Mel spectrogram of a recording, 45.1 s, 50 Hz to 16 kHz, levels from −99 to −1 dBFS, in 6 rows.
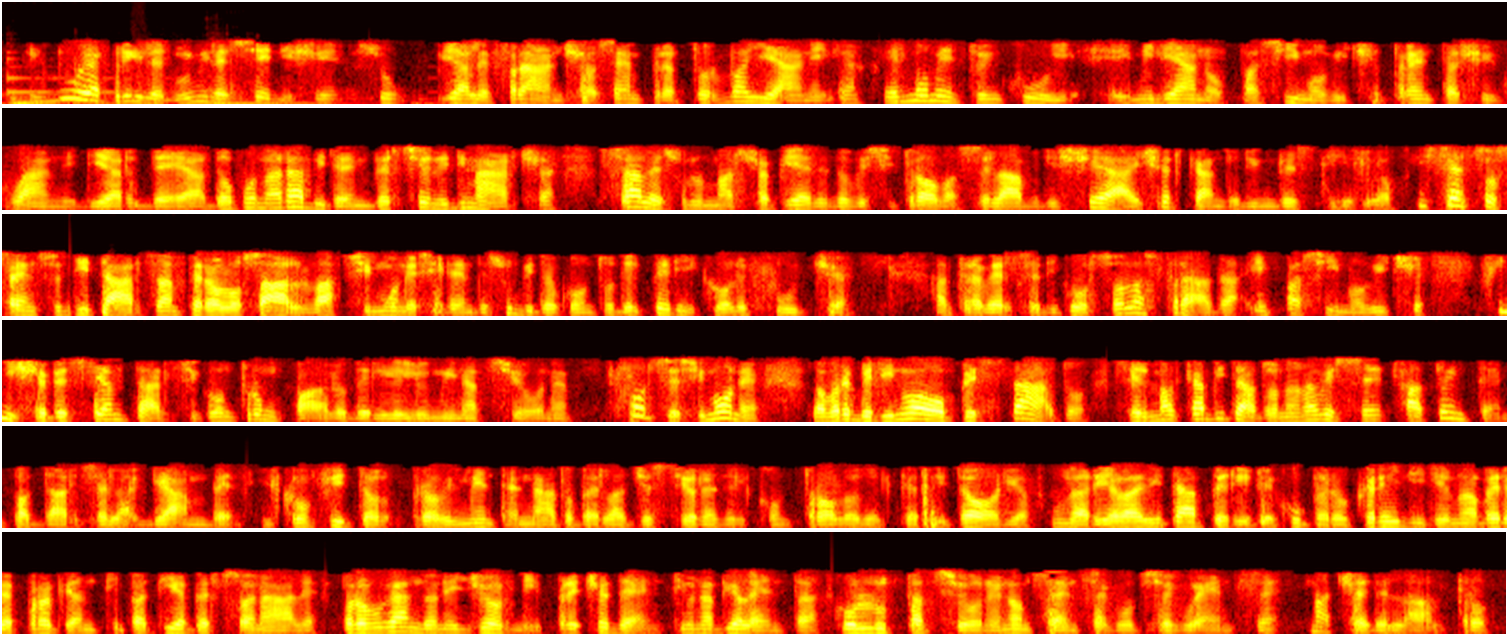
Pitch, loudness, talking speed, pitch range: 125 Hz, -24 LUFS, 165 wpm, 110-140 Hz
